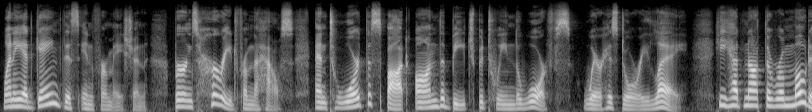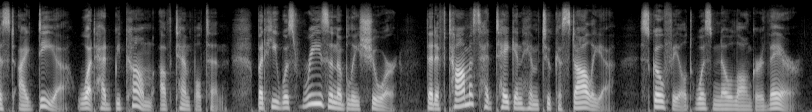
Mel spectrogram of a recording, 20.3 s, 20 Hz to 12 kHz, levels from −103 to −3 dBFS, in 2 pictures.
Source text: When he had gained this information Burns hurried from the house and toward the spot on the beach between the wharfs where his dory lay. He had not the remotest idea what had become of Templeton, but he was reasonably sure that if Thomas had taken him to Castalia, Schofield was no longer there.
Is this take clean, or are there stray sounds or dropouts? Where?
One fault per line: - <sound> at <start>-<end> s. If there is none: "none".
none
